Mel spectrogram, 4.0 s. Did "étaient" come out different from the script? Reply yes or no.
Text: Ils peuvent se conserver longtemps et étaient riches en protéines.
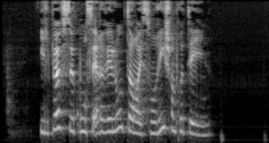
yes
